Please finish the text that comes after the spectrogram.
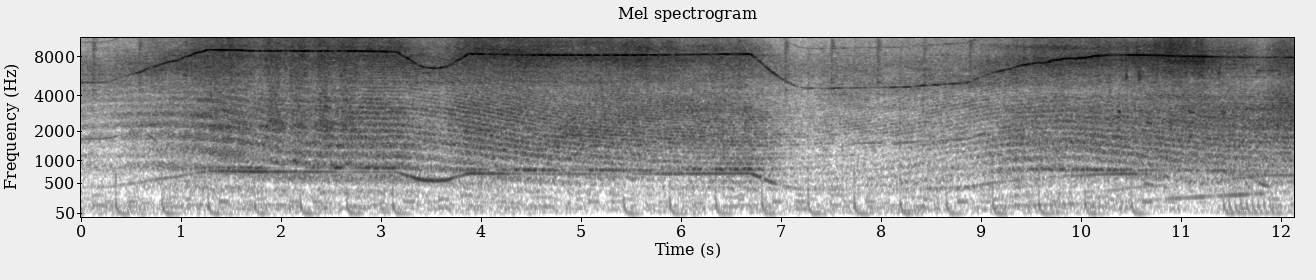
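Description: FMS Rafale 80mm electric ducted-fan RC jet flying aerobatics, a loud continuous whine rising and falling in pitch as it swoops past, with a brief dip midway, steady and close throughout.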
